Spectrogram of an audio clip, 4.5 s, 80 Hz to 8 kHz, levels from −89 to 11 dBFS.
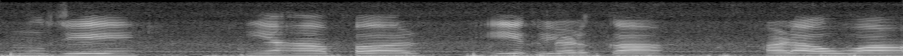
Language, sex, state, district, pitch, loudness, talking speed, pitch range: Hindi, female, Madhya Pradesh, Dhar, 225 Hz, -17 LUFS, 95 wpm, 215-235 Hz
